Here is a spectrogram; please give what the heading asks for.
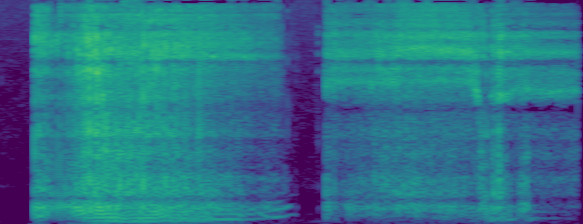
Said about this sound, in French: Le loup ayant apaisé son appétit, s'allongea de nouveau dans le lit et commença à ronfler puissamment.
